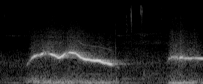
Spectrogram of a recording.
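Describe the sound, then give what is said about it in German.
A person whistles a melodic tune, a long wavering phrase that rises and falls, then a pause and a steady held note, in the style of the whistled theme from Clint Eastwood westerns such as A Fistful of Dollars or The Good, the Bad and the Ugly. “Ich denke gerade an eine Handvoll Dollar oder eine Handvoll Dollar mehr mit Clint Eastwood, wo dieses Pfeifen kommt.”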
